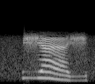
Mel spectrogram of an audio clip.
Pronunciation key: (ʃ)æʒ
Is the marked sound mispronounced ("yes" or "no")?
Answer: yes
